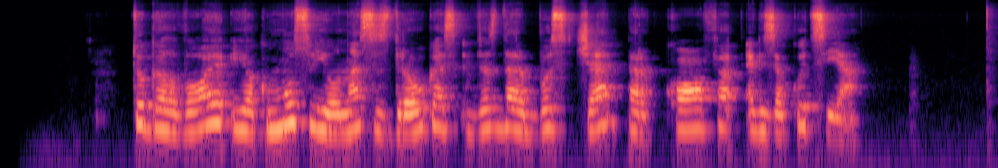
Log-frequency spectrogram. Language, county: Lithuanian, Vilnius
